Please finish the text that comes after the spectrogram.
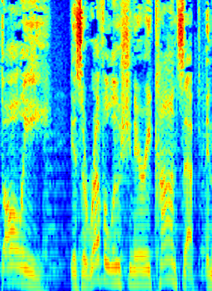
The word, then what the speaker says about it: Ami: hot rod Hobby citran Ali the Citron Ali pronounced Ali is a revolutionary Concept in the world of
